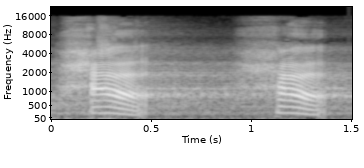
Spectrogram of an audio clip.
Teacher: ada suara yang mendesah keluar dari tenggorokan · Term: ha kecil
